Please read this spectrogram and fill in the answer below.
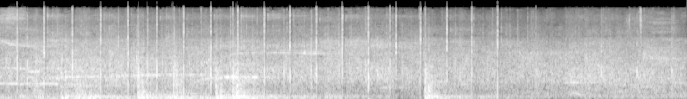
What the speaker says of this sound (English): Let's give Brandy a round of applause.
